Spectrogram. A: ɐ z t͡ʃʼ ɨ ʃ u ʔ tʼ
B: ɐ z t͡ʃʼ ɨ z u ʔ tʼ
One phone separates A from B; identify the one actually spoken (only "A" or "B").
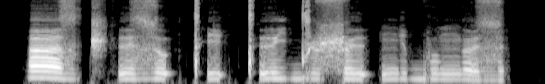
B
